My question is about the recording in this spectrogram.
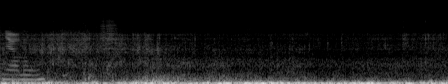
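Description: Wind buffeting the microphone in a steady low rumble aboard a sailboat under sail, with water rushing and splashing along the hull.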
